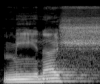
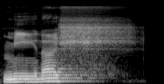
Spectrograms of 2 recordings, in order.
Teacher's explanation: shin ini kita ucapkan dari tengah lidah kita mendekati langit-langit, ya, tidak sampai menempel. Tengah lidah kita itu terangkat, akan tapi tidak menempel langit-langit, karena dari tengah lidah itu akan kita sebarkan udara untuk mengucapkan huruf shin, ya, minash.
